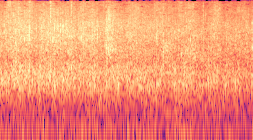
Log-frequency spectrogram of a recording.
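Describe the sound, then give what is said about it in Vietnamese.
An audience claps steadily, a dense, even wash of many hands that holds at a constant level for a few seconds with no voices over it. “Và nếu quý vị hoan hỷ với điều nói trên á, thì tiếp tục cho một tràng vỗ tay nữa nào, một cam kết.”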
